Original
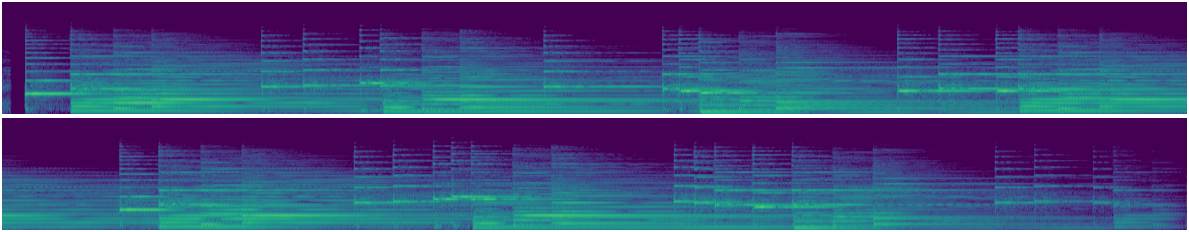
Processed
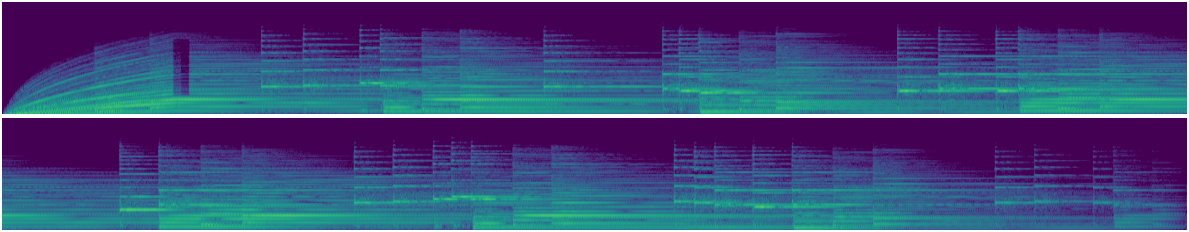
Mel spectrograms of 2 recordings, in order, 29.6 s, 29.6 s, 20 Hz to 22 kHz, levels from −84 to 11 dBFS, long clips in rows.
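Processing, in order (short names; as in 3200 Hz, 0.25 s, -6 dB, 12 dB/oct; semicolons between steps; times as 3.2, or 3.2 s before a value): tape start at the beginning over 2.16 s; spectral gain 2.13–2.34, 540–6500 Hz -30 dB; echo 0.1 s -20 dB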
